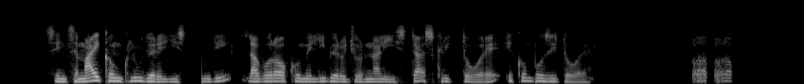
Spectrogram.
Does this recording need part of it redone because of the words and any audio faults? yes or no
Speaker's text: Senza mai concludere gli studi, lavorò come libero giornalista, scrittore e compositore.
yes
